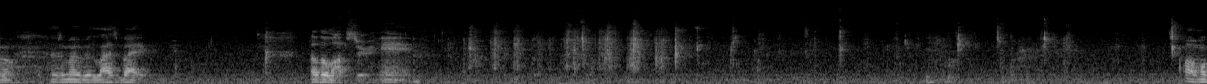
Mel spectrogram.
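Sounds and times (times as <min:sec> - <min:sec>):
wet chewing mouth clicks: 0:04.4 - 0:11.9.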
